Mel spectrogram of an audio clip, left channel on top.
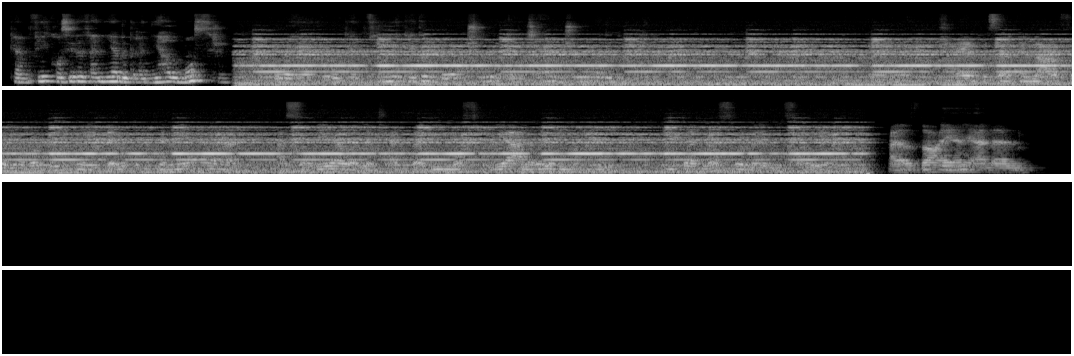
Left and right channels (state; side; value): silent; right; digital silence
